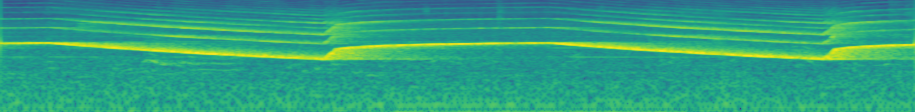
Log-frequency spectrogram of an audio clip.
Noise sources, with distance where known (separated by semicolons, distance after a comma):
siren, near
